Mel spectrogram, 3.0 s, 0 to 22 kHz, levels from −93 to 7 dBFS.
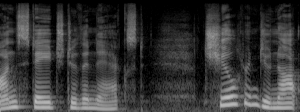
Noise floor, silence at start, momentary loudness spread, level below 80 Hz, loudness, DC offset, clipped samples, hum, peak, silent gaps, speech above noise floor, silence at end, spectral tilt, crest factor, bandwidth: -54 dBFS; 0 s; 11 LU; -66 dBFS; -28 LUFS; under 0.1%; under 0.1%; none; -12 dBFS; none; 27 dB; 0.05 s; -5 dB/octave; 16 dB; 19 kHz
